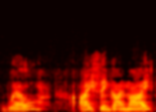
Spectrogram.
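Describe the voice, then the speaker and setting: An actress playing a timid, flustered crime witness who speaks hesitantly and earnestly in an old radio drama style. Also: female voice, medium pitch, expressive, slow, slightly rough, no room sound. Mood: nervous, earnest. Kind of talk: 1950s radio drama acting. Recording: dull old radio broadcast recording.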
